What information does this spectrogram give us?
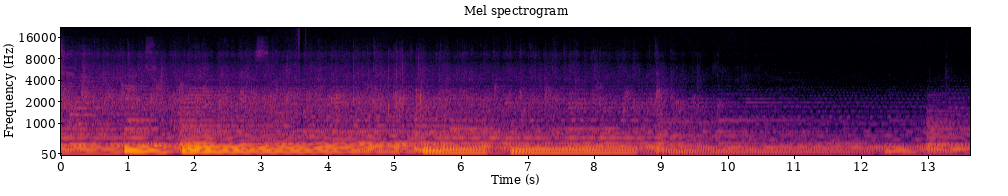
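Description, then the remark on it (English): A crowd claps for the Lord to call on God's presence, in a dense, continuous patter over sustained musical tones, the clapping thinning out briefly toward the end before picking up again. “Come on, clap louder.”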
